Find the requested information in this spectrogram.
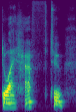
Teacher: The V is becoming an F because a V and an F are the same letter. It's just shifting from voiced to unvoiced.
